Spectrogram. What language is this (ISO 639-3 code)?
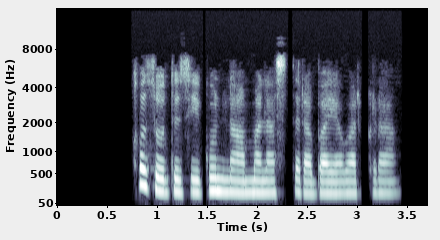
pus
